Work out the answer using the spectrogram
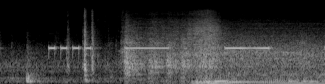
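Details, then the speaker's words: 2009 Honda Civic Si FA5 with the 2.0 i-VTEC engine and 83,000 miles, serviced on Mobil 1 synthetic oil, gives door chimes and a quick crank. It catches promptly and settles into a smooth, steady idle with no misses. "all right I'm going to go ahead and crank the car real quick once again so you can hear it crank"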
